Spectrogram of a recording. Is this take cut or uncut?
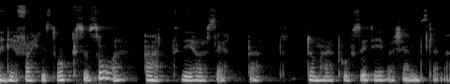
cut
